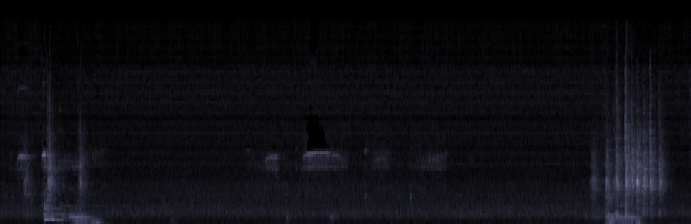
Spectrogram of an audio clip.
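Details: Female Beagle begging at the table during lunch while staring at the people eating: two high, drawn-out whines that slide downward, about seven seconds apart, with a quiet room between them.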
